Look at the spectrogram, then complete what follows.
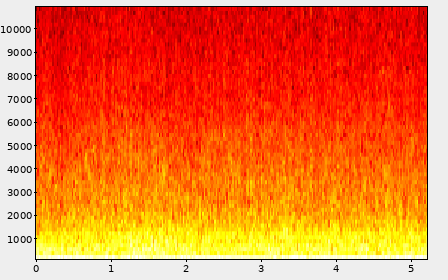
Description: avro lancaster rear, engines; War Thunder

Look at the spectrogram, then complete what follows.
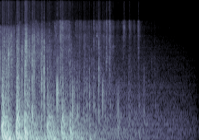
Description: medium rock impact

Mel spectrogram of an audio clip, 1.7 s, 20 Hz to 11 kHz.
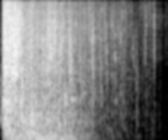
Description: Projectile Sounds; Red Orchestra Ostfront 41-45

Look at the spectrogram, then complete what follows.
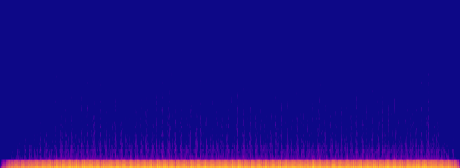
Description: ship engines; World Of Warships

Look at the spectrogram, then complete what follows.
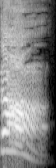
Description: pain

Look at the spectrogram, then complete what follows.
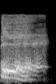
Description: death

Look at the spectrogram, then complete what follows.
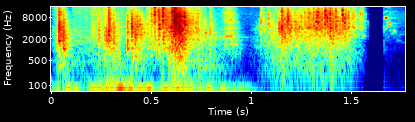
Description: reload clip in, foley; m249

